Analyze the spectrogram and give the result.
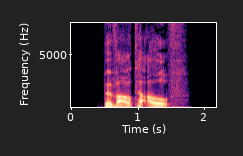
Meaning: inflection of aufbewahren: 1. first/third-person singular preterite 2. first/third-person singular subjunctive II
- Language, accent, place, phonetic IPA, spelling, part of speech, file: German, Germany, Berlin, [bəˌvaːʁ̯tə ˈaʊ̯f], bewahrte auf, verb, De-bewahrte auf.ogg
